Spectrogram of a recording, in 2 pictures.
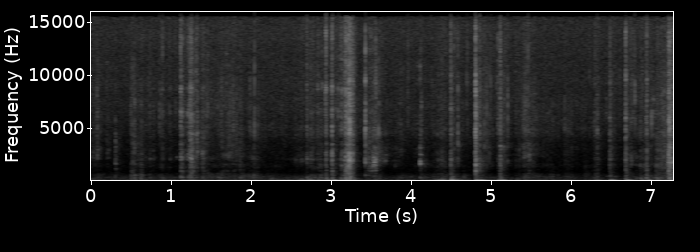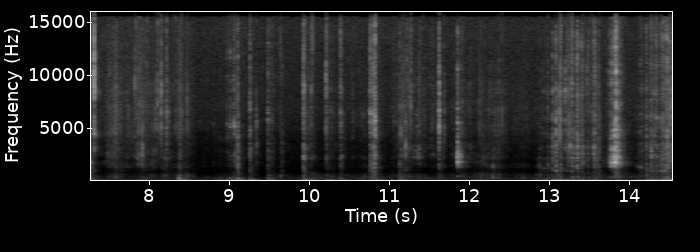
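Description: A metal utility blade scrapes a dry, solid green laundry soap bar held over a pile of shavings, giving short, dry crunching and crinkling scrapes in uneven bursts. The sound is mostly low and dull with brief brighter flecks as shavings break away, and each scrape stops almost instantly with no ring.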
